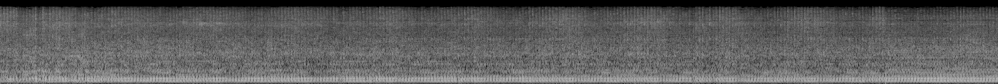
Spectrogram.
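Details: Coleman Powermate 6250 generator, 10 hp Tecumseh engine, powering flood lights: steady, even drone at constant speed with no misses or surging; running healthy under load.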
